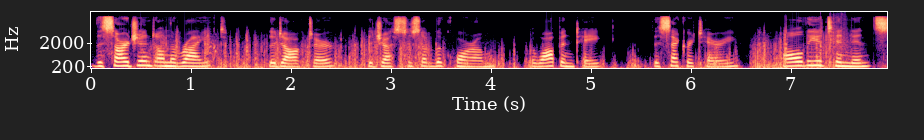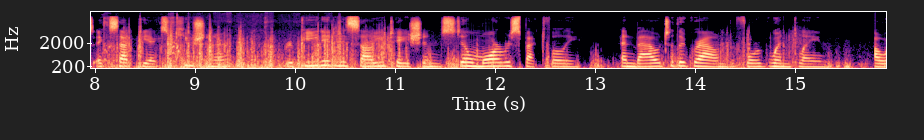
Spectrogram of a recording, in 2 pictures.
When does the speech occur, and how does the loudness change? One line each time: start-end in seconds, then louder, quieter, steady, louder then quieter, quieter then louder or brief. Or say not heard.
0.0-15.8 steady.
